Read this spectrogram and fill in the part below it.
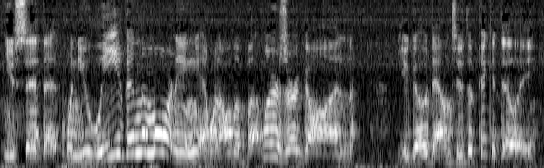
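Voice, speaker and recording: A man's voice: medium pitch, wildly swooping pitch, normal speed, slight background noise, poor audio. A man hosting a comedy radio news show as the mild-mannered, slightly hesitant straight man.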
